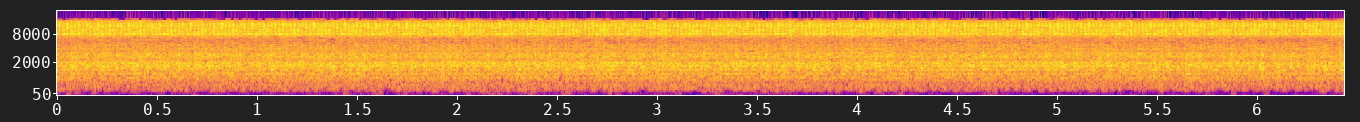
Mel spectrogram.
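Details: BMW 745i E65 V8 after a 2°C cold start whose clatter disappears after 1 min 20 s: warmed-up, steady even idle with a smooth hiss-like hum and no knocking or clatter left.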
